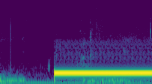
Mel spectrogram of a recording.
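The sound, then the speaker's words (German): A telephone ringing tone sounds while someone is being called: one steady, mid-pitched tone lasting about a second, rising abruptly out of a faint low murmur and cutting off cleanly. “seid ihr bereit, Alinho anzurufen?”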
